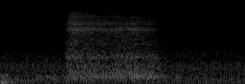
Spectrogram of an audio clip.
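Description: A Quran reciter drawing a deep breath close to the microphone between recited phrases: a soft hiss of about a second, starting about half a second in.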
